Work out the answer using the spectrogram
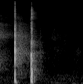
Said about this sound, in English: And then we'll do a clap sync in 3, 2, 1.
